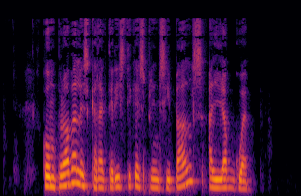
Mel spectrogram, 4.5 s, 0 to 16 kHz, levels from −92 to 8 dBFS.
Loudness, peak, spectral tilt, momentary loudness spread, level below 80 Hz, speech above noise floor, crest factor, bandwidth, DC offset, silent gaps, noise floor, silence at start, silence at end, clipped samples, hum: -23 LUFS; -4 dBFS; -6.5 dB/octave; 9 LU; -66 dBFS; 56 dB; 18 dB; 11.5 kHz; under 0.1%; none; -77 dBFS; 0.65 s; 0.75 s; under 0.1%; none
